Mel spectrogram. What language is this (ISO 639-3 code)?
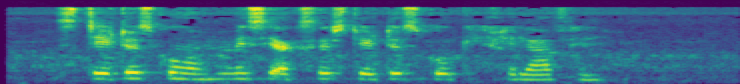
urd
